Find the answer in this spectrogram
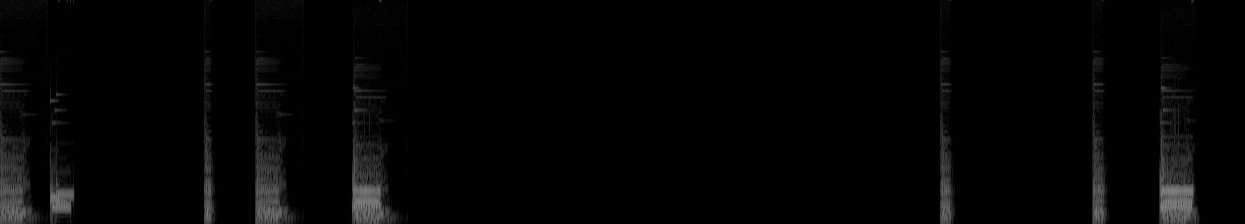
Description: Rhodes, Cinematic Funk

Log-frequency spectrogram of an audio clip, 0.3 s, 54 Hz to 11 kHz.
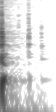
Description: DHOLE, ETHNIC DRUMS; Spectrasonics; Liquid Grooves 1 & 2

